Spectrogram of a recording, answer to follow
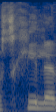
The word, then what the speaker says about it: Schiller: Entonces, Friedrich Schiller o Schiller, de acuerdo con la pronunciación alemana, fue un grande, fue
